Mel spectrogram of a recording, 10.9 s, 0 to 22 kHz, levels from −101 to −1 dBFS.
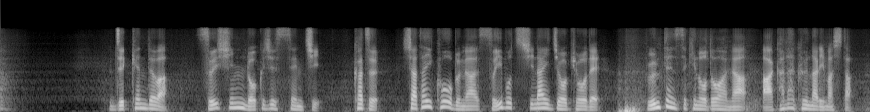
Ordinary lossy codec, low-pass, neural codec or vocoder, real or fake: none; none; codec, 16 kHz, about 1 kbps, DyCAST, with the encoder's durations; fake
